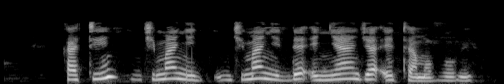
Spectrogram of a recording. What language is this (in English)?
Ganda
